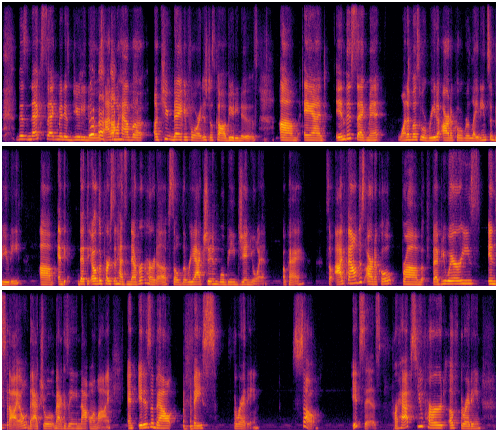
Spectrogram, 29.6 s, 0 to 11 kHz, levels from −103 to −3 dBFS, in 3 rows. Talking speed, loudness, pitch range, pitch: 165 wpm, -29 LUFS, 180-220 Hz, 195 Hz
